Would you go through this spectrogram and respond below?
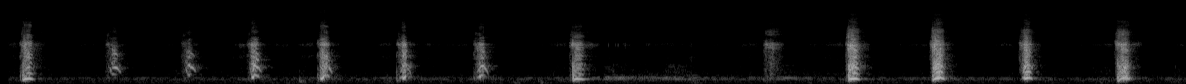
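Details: American gray cat with a paroxysmal fit of about thirteen short, forceful hacking bursts without recent food intake; the owner is unsure whether it is choking, coughing or something else.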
